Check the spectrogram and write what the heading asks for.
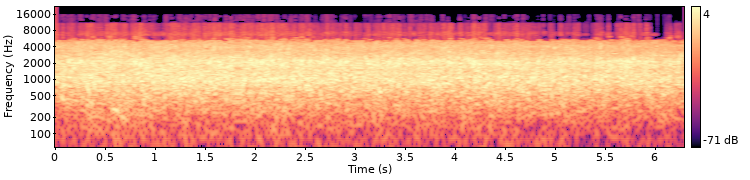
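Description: Live studio audience applauding the stars' curtain call: dense, steady clapping at an even level, on an old radio broadcast recording.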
